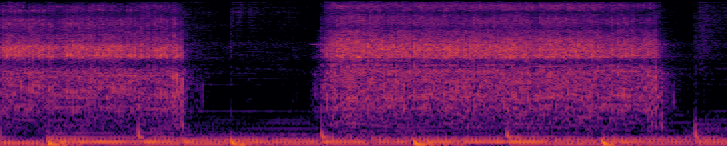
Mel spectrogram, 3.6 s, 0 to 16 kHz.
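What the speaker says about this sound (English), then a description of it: "We're just going to use the electric 1/4-inch ratchet just to run these down." An electric 1/4-inch ratchet running down Edelbrock valve cover bolts on an original 440 Six Pack engine, two close whirring bursts with a rapid mechanical clatter and a short pause between them.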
